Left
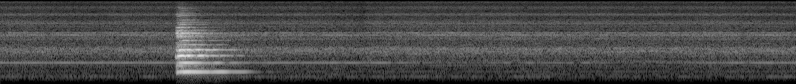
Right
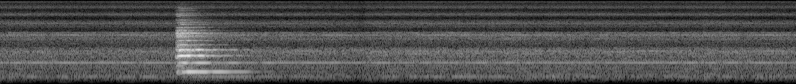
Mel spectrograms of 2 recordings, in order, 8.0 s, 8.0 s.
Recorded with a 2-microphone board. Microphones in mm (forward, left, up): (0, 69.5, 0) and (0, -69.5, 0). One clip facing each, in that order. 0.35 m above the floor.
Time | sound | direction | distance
1.8 | a violin | 15° left (ahead or behind) | 0.8 m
